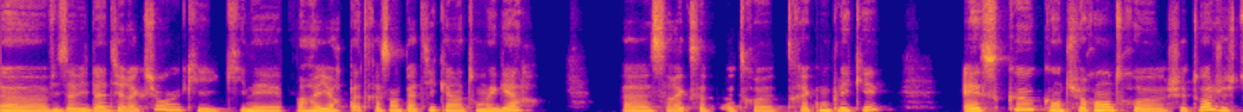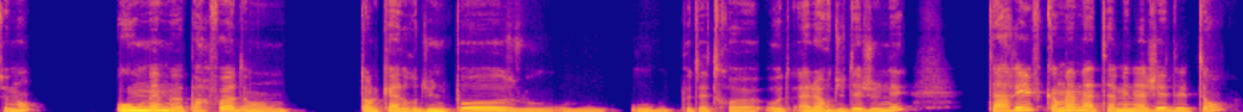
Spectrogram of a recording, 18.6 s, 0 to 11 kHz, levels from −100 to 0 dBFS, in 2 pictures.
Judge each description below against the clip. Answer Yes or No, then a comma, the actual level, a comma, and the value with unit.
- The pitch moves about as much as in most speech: Yes, average, 3.4 semitones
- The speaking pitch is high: Yes, high, 200 Hz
